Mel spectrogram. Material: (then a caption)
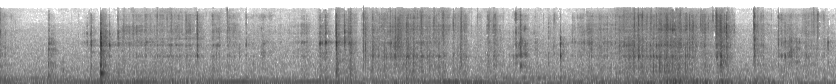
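Soap. A solid, dry green olive oil soap bar held in the hand is shaved with a utility knife blade, peeling off layered flakes. Quiet, bright scraping and crisp crinkling sounds come in short bursts with sharp clicks throughout, over a low steady hum.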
